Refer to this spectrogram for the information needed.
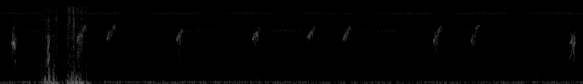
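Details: In the nest, a stripe-throated bulbul chick begs as it is fed: thin, high chirps repeated irregularly, two or three a second, after a brief rustling burst, with an insect whine droning throughout.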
